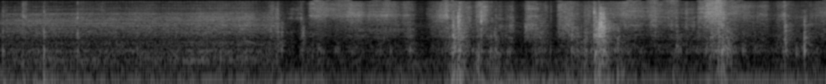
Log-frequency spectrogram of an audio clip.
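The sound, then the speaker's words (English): Papers being shuffled: faint, continuous rustling and scraping with a few slightly louder swishes scattered through it, and no voices. “Am I shuffling the papers enough? To be fair, I should let you guys know that I have employed a paper shuffling team to make these noises”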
